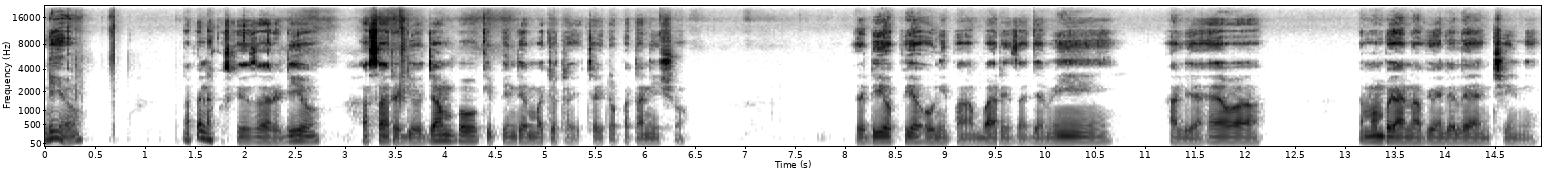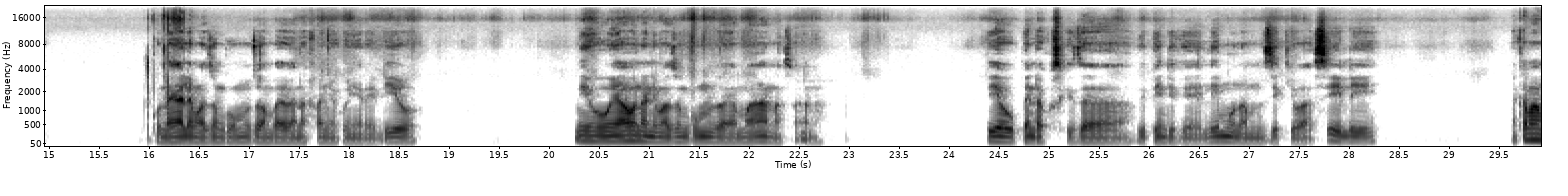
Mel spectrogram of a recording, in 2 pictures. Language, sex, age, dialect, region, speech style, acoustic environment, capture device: Swahili, male, 25-34, Kenya - Mombasa, Kenya, happy; relaxed, silence, mobile / Linux / Chrome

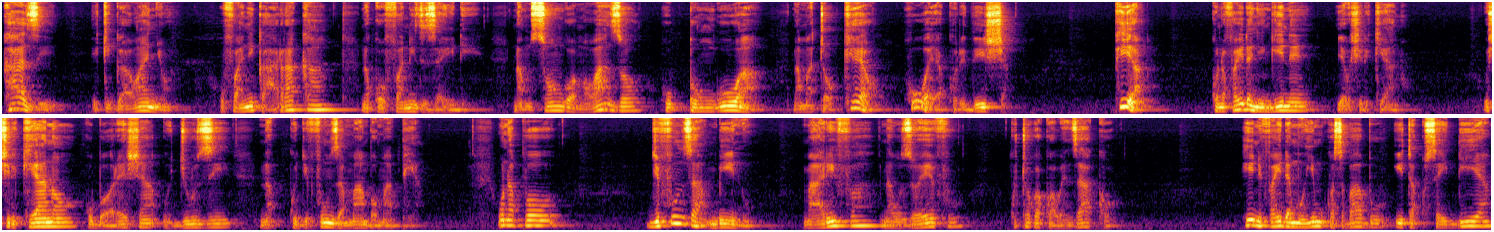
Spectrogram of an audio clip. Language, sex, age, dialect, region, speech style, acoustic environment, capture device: Swahili, male, 35-44, Kenya - Mombasa, Kenya, happy, silence, desktop / Windows / Chrome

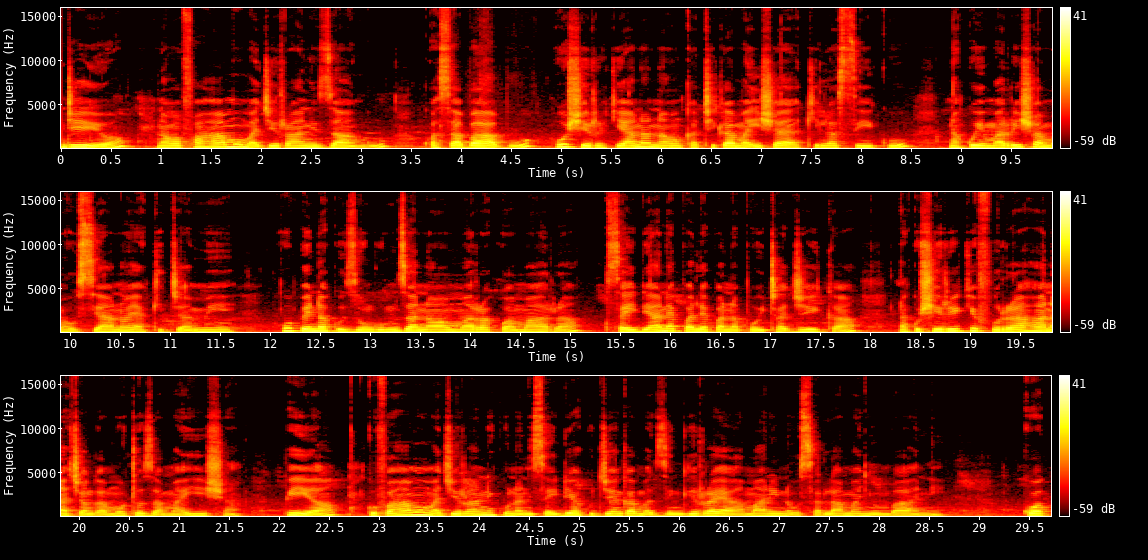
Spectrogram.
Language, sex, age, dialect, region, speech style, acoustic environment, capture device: Swahili, female, 25-34, Kenya - Mombasa, Kenya, focused; relaxed, construction; appliances; nature; silence, mobile / Linux / Chrome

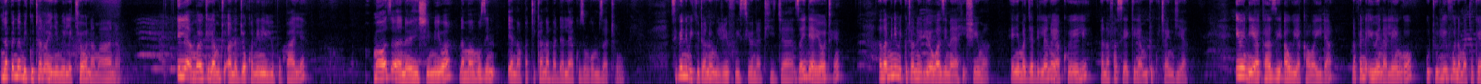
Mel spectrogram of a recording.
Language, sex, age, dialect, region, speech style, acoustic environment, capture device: Swahili, female, 25-34, Kenya - Nairobi Sheng-influenced, Kenya, relaxed; focused, appliances; nature, mobile / Linux / Chrome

